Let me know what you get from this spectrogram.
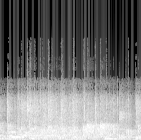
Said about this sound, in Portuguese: Salve, palmas.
